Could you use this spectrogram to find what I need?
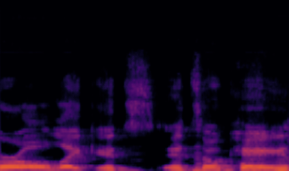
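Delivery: ordinary delivery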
